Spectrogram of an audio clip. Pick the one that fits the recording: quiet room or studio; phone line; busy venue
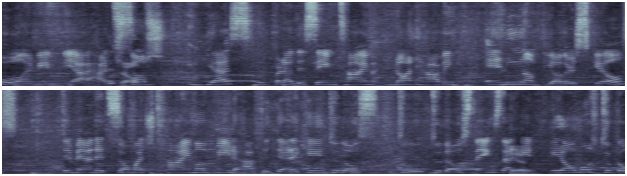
busy venue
